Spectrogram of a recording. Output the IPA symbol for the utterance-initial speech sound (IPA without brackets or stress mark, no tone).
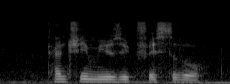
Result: kʰ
